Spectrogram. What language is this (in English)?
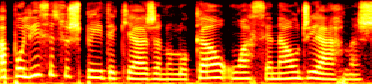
Portuguese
